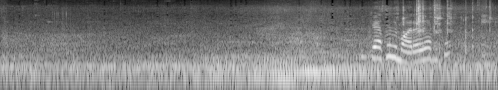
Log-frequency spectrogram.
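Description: Steady low street-traffic hum, with a high-pitched voice speaking briefly near the end.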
